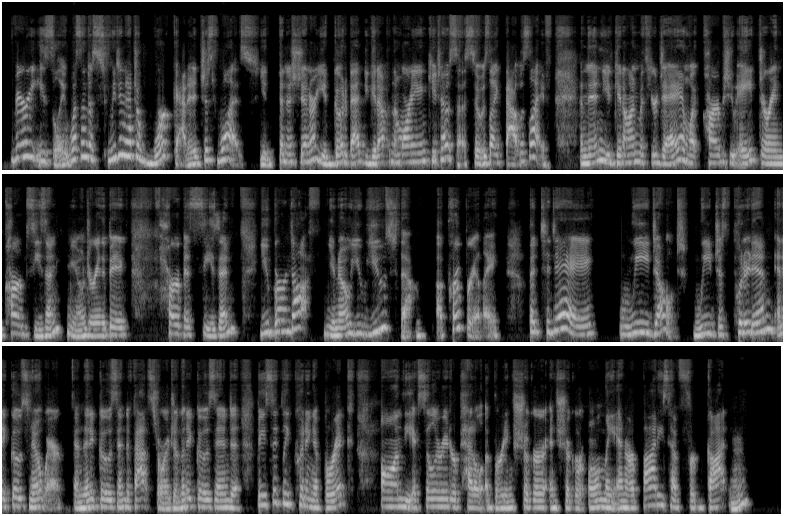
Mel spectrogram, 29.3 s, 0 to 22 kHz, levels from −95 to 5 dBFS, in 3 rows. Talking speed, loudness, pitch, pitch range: 235 wpm, -28 LUFS, 180 Hz, 160-225 Hz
